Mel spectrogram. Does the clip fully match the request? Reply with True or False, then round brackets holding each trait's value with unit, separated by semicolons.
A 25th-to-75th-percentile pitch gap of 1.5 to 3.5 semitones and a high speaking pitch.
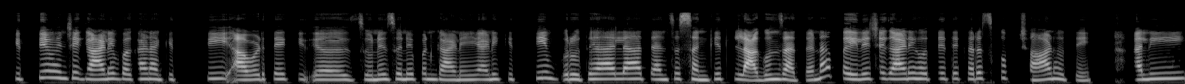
True (2.4 semitones; 240 Hz)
